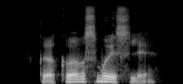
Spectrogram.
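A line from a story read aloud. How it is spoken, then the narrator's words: Muttered. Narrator (Russian): буркнул Борис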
